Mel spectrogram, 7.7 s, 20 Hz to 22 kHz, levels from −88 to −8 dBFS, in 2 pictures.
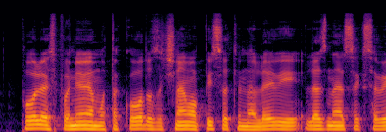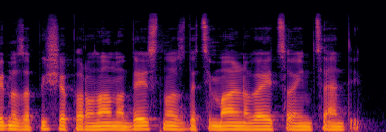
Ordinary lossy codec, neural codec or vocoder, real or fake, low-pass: none; codec, 44.1 kHz, 7.8 kbps, Pupu-Codec; fake; 14.4 kHz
